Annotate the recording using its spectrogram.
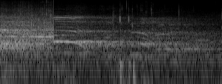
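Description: Faint sound of a large indoor gymnasium: hall reverberation and distant players' voices, fading lower over the two seconds.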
